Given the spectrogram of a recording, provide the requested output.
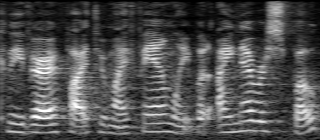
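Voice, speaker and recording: A woman speaks at a medium pitch with a Korean accent. Noticeable background noise is present. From New York City, Queens. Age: 40s. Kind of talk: interview.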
